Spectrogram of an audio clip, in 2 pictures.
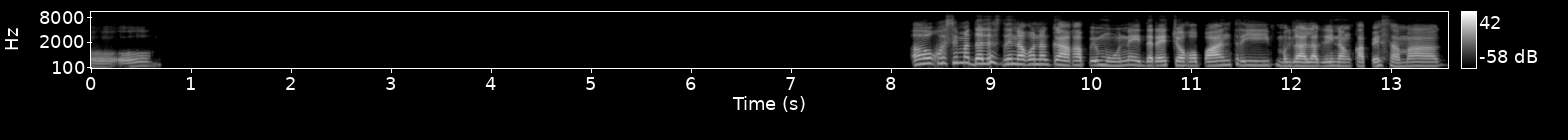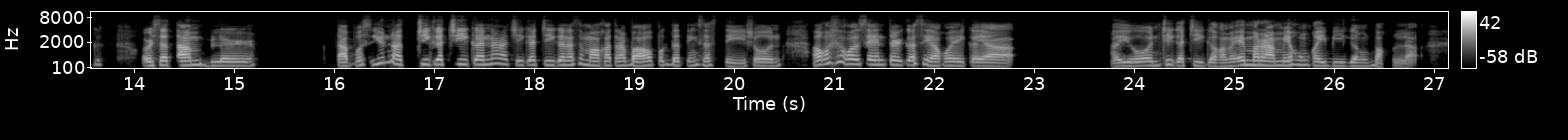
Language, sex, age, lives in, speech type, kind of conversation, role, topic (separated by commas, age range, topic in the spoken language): Filipino, female, 20-24, Philippines, conversation, unstructured, none, Ano ang mga simpleng bagay na nagpapasaya sa iyo sa opisina?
